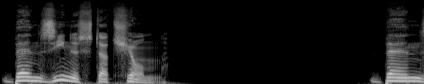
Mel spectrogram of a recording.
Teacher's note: there is a light emphasis on the second syllable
